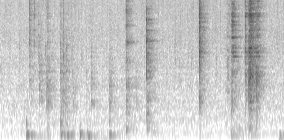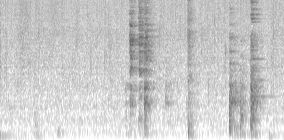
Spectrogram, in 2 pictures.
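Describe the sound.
A metal spoon clinks against a bowl and dishes while a cooked tomato dish is served after the stove is turned off: many sharp, irregular clinks and scrapes that come in bursts separated by short pauses.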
